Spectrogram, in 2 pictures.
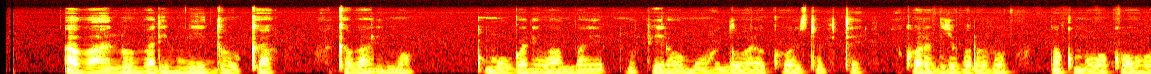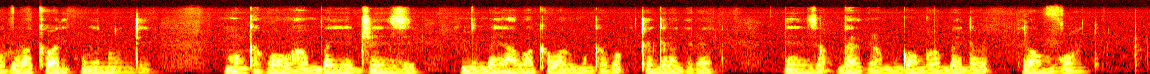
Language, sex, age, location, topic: Kinyarwanda, male, 50+, Kigali, finance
